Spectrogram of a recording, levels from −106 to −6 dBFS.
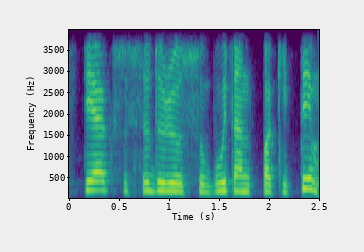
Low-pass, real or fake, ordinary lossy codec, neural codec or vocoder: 3.6 kHz; real; Opus, 32 kbps; none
